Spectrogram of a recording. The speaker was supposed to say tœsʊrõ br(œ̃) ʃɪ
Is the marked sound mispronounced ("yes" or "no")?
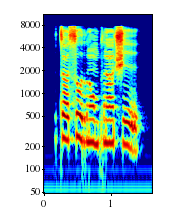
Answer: no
